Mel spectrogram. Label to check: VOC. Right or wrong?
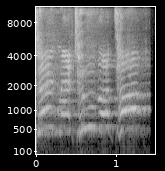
Right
